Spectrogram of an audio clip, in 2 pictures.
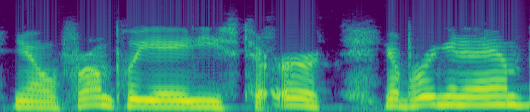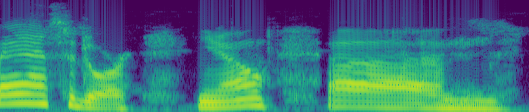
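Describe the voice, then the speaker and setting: Folksy rambling man, slightly high, lo-fi sound. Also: lively intonation, measured pace, dry recording. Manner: folksy, meandering, repetitive. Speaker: radio show host. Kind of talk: rambling comic solo monologue. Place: outdoors on a walk before dawn. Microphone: budget tablet held in hand. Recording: dull lo-fi tablet recording.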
